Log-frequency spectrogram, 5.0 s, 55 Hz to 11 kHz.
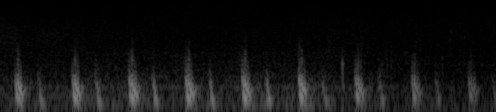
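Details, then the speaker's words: Regular, dull paired heartbeats at about 105 per minute in a very quiet setting, from a 1949 educational film describing hearing one's own heart pounding in a soundproof environment; normal heartbeat. "but before long we hear noises we never really heard before the sound of air molecules beating against our eardrums the sound of our heart pounding against our"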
